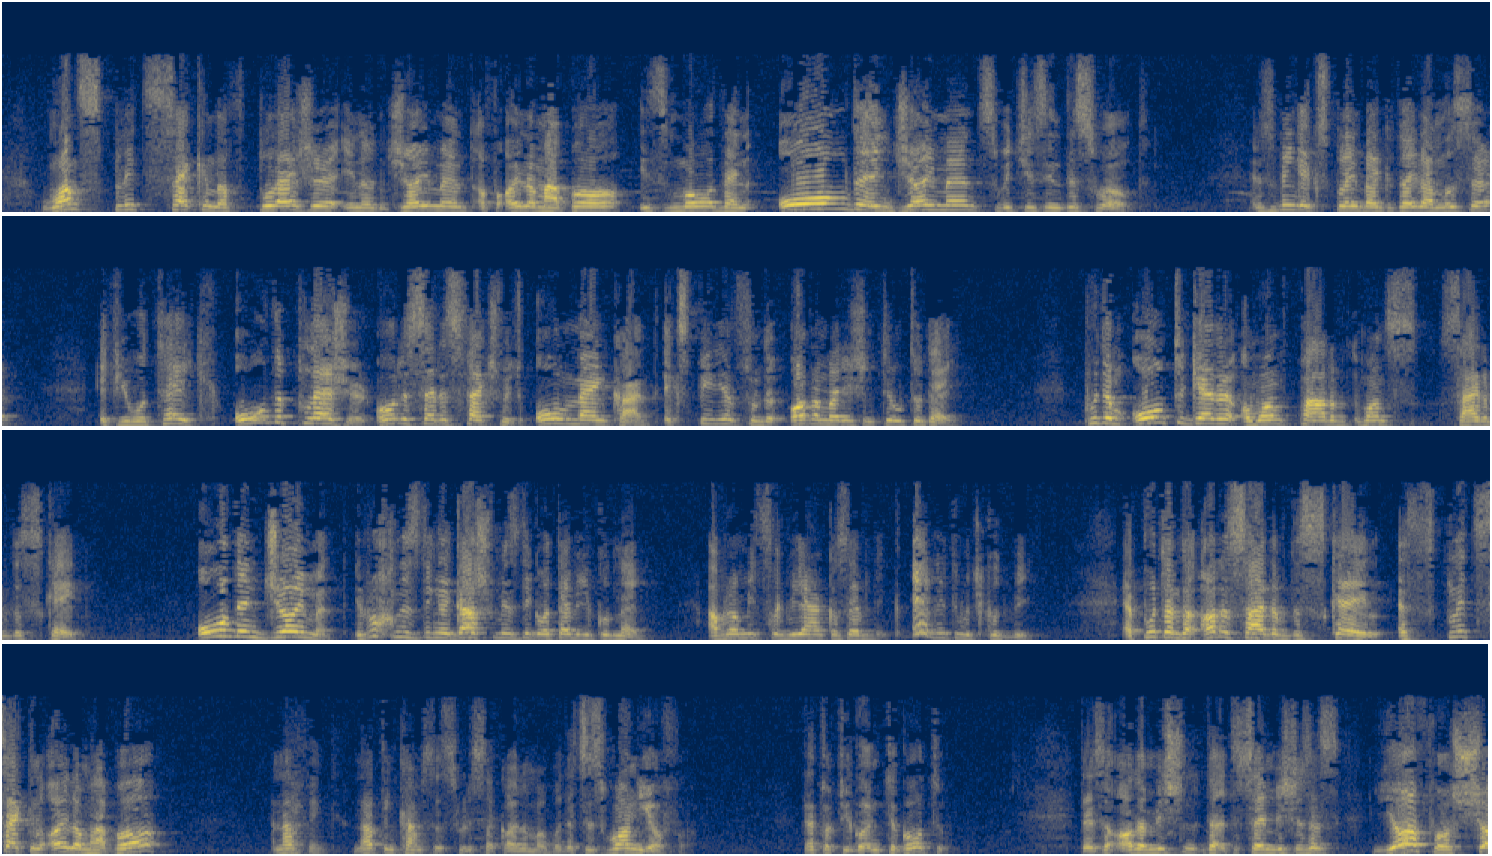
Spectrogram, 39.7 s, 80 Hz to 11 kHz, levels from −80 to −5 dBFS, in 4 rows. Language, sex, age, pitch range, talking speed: English, male, 50-69, 185-235 Hz, 160 wpm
